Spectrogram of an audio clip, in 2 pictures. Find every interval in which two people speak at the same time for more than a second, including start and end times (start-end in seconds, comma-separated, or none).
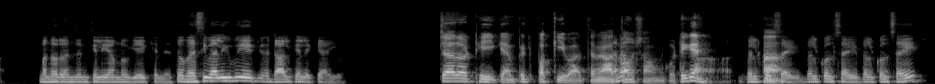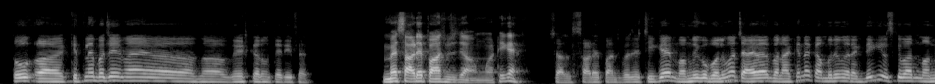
none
